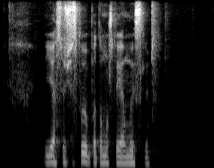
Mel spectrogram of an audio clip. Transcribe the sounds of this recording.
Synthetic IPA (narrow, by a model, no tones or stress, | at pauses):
jasʊɕːɪst̪vujʊpət̪ɐmuʂt̪ojamɨsʲlʲʊ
